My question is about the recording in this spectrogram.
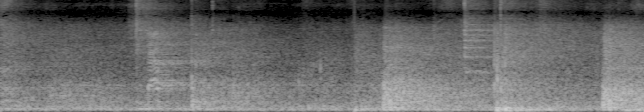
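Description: A few sharp strikes of a badminton racket on a shuttlecock and thuds on the court. The loudest is a heavy thud about five seconds in.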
